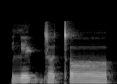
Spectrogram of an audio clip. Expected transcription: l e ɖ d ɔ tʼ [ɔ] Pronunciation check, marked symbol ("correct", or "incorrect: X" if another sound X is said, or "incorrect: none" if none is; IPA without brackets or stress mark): correct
